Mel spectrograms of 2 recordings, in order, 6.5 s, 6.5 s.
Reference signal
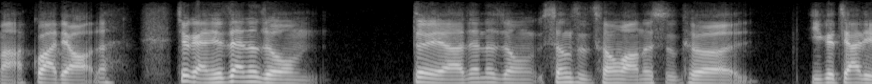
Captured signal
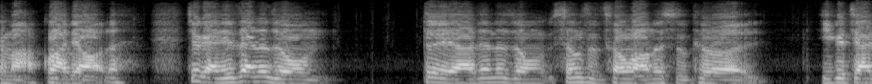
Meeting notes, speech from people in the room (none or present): none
